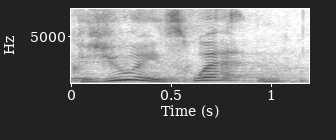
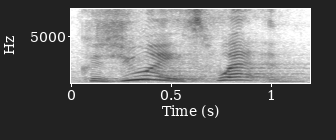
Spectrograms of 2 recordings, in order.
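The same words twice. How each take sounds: First: Quoting husband while laughing; can't keep a straight face; laughing through quote. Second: Said in the usual way. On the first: Retold or imitated. Retelling husband's line to viewers, laughing. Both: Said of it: "He said".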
